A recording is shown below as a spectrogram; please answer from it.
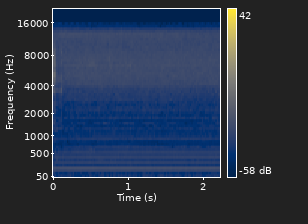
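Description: Faint, steady electrical hum, a low buzz with a stack of even overtones: mains hum on the broadcast audio line.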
